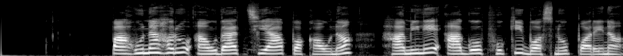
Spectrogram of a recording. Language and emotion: Nepali, neutral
